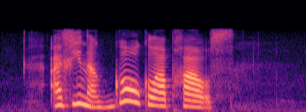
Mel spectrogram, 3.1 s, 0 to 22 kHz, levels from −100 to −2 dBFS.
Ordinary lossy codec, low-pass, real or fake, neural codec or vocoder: none; 7.2 kHz; real; none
